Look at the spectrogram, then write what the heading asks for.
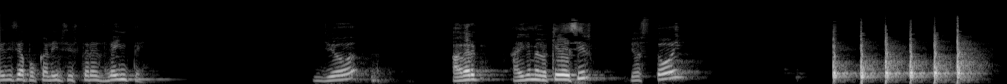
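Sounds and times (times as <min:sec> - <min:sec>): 
speech: 0:00.0 - 0:01.6, 0:03.1 - 0:03.9, 0:04.5 - 0:07.0
knocking on a wooden door: 0:08.3 - 0:09.9.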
